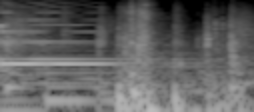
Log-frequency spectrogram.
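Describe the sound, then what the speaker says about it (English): Video game sound effect of a doorbell chiming with a bright tone, followed by a door opening with a short series of dull clattering thumps, close and clear. "Rang the bell outside the door. After a while, the door opened with a clatter."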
